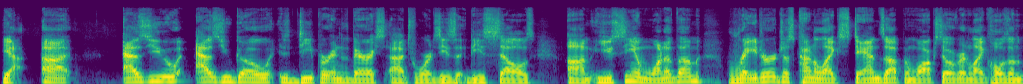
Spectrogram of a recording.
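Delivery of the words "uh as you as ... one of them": usual speaking voice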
